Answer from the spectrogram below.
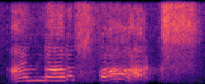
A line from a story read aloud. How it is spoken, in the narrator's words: cried Button-Bright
